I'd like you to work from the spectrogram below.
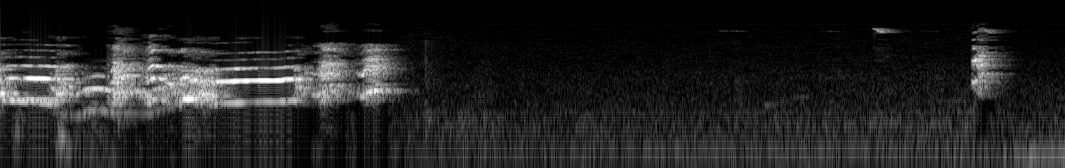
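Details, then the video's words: Two Shetland Sheepdogs howling together, a third dog barking at the end: about three seconds of wavering, harmonic, sliding howls overlapping each other, then near quiet broken by two short, sharp sounds. "Howling Shelties"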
